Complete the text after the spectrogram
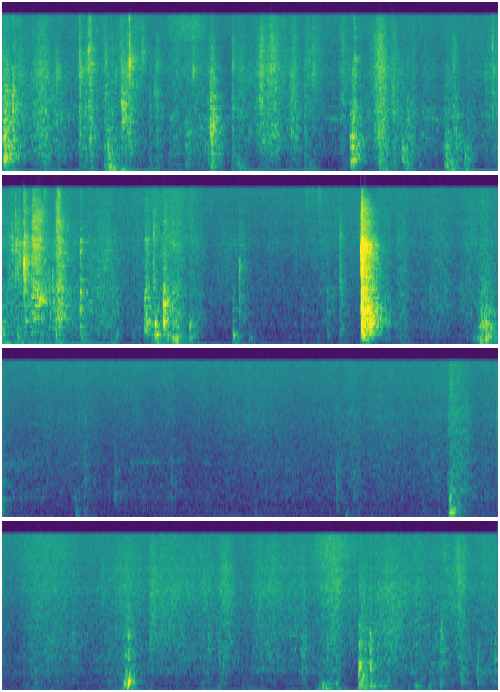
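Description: Fabric rustles and swishes as bedding is handled.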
